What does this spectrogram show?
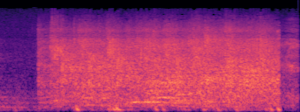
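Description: A crowd breaks into steady applause to thank the heads of Crimean manufacturing enterprises, many hands clapping in a dense, sustained burst for a few seconds before it cuts off abruptly.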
